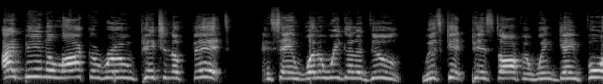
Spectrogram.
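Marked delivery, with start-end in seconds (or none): none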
